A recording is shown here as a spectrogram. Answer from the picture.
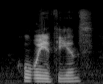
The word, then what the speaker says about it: Corinthians: Did I say it right? Corinthians? – Oh, you said it right. It was just like, it was like you said it with an accent. Like it was pronounced correctly.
